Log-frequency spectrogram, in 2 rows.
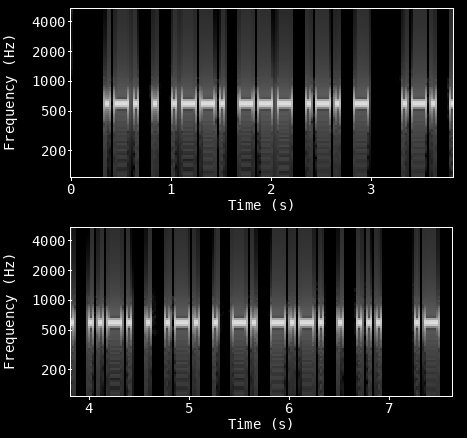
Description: Morse code, heard as a keyed tone, about 25 wpm, 600 Hz. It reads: REPORT REFERENCES A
